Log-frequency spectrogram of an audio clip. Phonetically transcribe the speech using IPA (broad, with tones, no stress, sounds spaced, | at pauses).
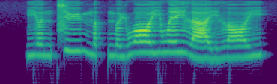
j ɵ˨ n t͡s yː˥ m ɐ˨ t̚ m ɵ˨ ɥ w ɔː˥ j w e˥ j l aː˨˩ j l ɔː˨˥ j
